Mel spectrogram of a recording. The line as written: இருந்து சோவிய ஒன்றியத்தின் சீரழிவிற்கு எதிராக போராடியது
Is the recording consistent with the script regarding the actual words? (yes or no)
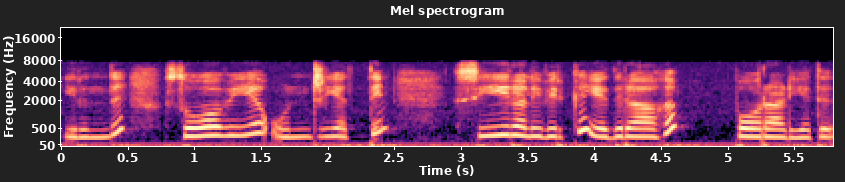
yes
